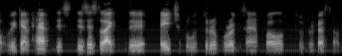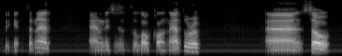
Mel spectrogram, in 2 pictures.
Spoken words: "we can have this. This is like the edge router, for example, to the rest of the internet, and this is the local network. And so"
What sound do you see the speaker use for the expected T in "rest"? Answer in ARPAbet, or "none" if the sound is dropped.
T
